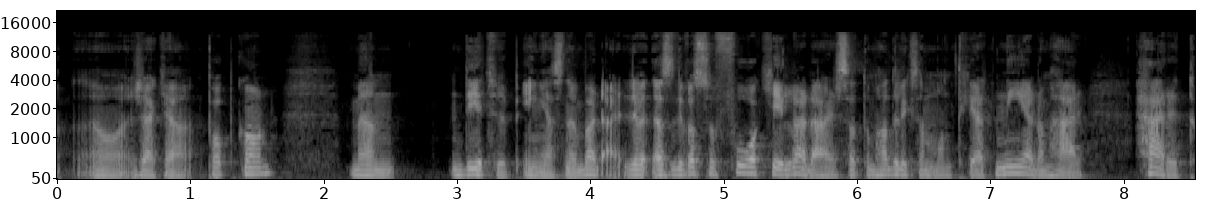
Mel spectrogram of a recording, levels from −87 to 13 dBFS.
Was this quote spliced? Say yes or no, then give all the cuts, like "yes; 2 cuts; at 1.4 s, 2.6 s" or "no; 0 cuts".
no; 0 cuts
